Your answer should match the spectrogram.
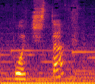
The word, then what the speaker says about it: почта: And the last one we have the word почта, post office, and here stress falls on O, that's why we have pronounced it as it is.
